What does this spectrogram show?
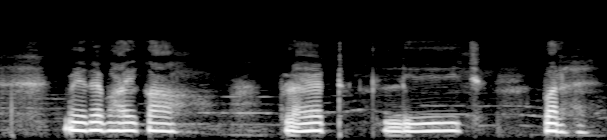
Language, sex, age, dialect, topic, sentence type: Hindi, female, 25-30, Awadhi Bundeli, banking, statement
